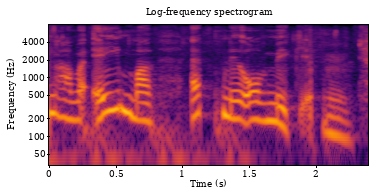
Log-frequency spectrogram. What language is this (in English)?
Icelandic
